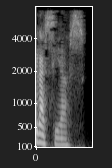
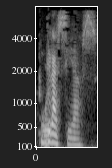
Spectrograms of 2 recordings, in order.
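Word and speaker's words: gràcies: How I'm interested in Gracias. what is the quality of the a, which is accented, the letter is, and the e in the second syllable. Gracias. Sounds like gracias. Very low sounding e.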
